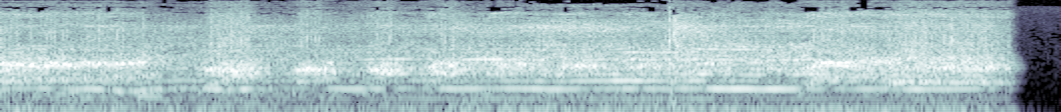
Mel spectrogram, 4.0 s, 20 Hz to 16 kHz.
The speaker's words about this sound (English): It sounds like two people that are having a scream off. Yeah. Row 7 and row 9 going back and forth.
